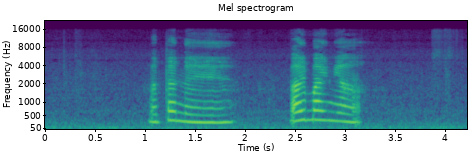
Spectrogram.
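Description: A young woman speaks in a high, cute sing-song voice close to a microphone, in two short bursts.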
